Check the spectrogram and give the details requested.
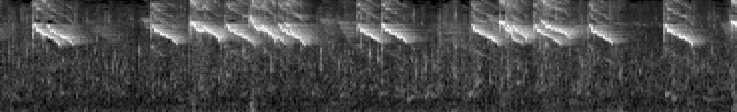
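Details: Massed Indonesian white-eyes in a songbird training recording. Sharp, high descending tweets come in bunched phrases, pausing between bursts as multiple birds call over one another.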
